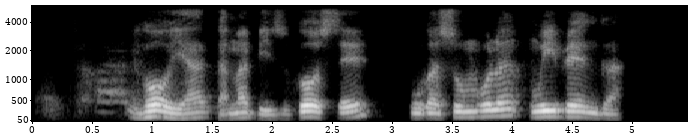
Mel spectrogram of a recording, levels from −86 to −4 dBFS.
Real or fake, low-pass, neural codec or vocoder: fake; 5.4 kHz; codec, 24 kHz, 0.5 kbps, DualCodec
